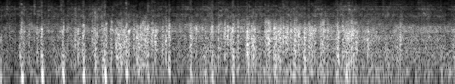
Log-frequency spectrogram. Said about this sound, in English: Let's give them a big applause.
